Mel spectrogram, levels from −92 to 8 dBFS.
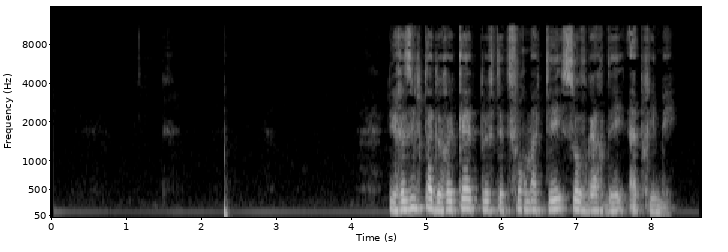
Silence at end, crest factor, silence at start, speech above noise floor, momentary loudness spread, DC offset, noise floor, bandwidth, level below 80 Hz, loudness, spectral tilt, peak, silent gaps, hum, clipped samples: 0.4 s; 20 dB; 2.3 s; 45 dB; 12 LU; under 0.1%; -68 dBFS; 11.5 kHz; -48 dBFS; -25 LUFS; -6 dB/octave; -6 dBFS; none; none; under 0.1%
